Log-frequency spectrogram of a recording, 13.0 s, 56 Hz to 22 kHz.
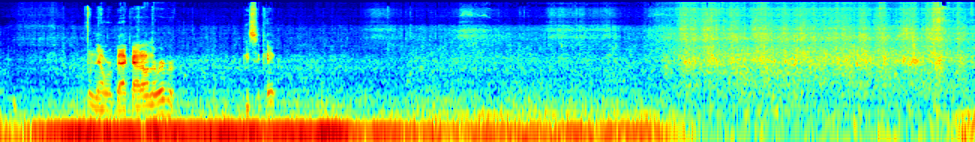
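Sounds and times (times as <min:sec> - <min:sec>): boat engine humming: 0:00.0 - 0:13.0
water and wind hissing: 0:04.6 - 0:13.0.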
